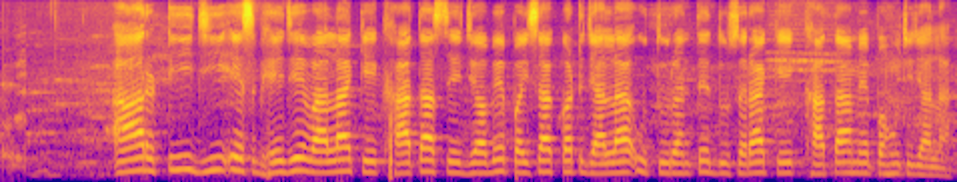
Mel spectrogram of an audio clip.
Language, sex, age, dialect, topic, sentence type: Bhojpuri, male, <18, Northern, banking, statement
